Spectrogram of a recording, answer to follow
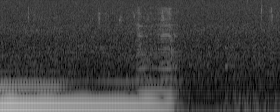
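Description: A strummed guitar chord rings out and slowly fades, then stops about two-thirds of the way through. After that only the low hiss and mains hum of the cassette recording remain.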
